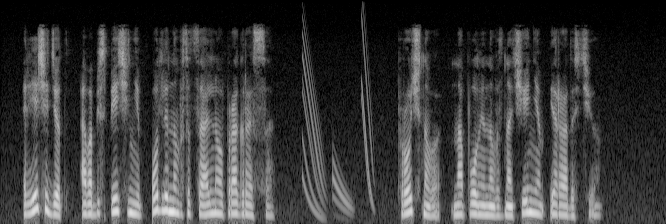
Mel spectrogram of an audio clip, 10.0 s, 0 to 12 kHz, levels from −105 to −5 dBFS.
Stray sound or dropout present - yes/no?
yes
